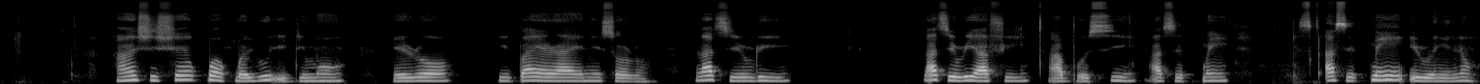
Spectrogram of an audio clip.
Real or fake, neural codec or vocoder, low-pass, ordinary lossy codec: fake; autoencoder, 48 kHz, 32 numbers a frame, DAC-VAE, trained on Japanese speech; none; none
